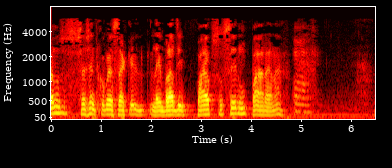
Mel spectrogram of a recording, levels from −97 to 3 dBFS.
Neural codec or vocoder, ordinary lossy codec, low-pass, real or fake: none; MP3, 24 kbps; 7.2 kHz; real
